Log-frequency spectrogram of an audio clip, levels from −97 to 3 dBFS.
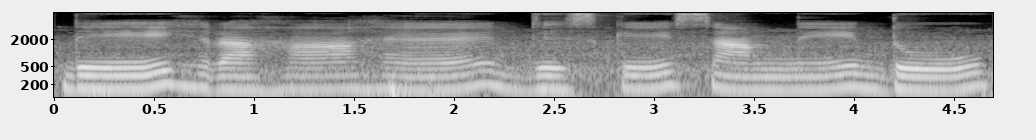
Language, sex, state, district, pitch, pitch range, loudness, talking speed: Hindi, female, Madhya Pradesh, Umaria, 155 Hz, 150-165 Hz, -15 LUFS, 75 wpm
